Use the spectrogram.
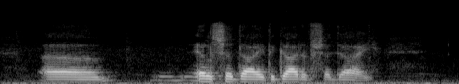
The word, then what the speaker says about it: Shaddai: It's pronounced, we pronounced it Shakai, it's a holy name.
